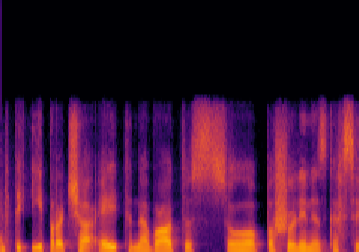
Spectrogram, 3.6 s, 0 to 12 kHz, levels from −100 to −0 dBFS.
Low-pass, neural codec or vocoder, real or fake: 7.2 kHz; codec, 16 kHz, 0.5 kbps, FunCodec, trained on Chinese and English, 25 frames a second; fake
